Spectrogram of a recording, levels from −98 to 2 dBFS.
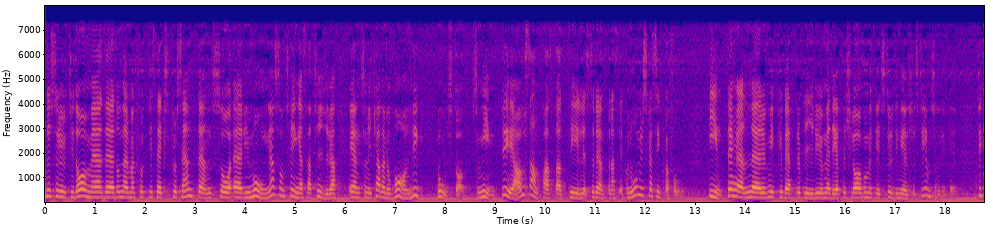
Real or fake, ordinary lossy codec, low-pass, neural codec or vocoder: fake; none; 7.2 kHz; autoencoder, 48 kHz, 32 numbers a frame, DAC-VAE, trained on Japanese speech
